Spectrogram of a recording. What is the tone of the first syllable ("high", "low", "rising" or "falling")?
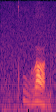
falling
